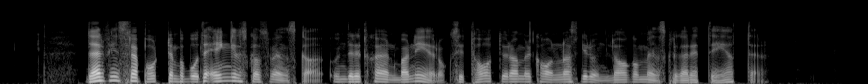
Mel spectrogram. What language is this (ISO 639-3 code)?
swe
